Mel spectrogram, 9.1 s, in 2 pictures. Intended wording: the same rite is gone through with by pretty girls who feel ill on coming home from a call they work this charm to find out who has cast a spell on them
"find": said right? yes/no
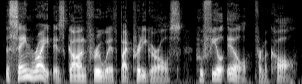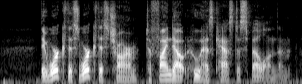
yes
